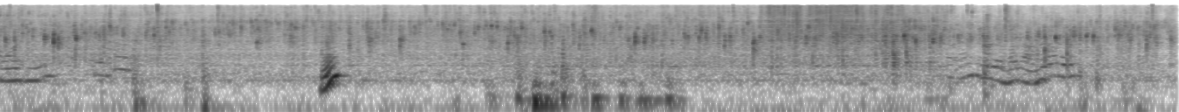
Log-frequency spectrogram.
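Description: Food frying in hot oil in a pan, a steady crackling sizzle with many small pops, swelling to a louder hiss about eight seconds in.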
